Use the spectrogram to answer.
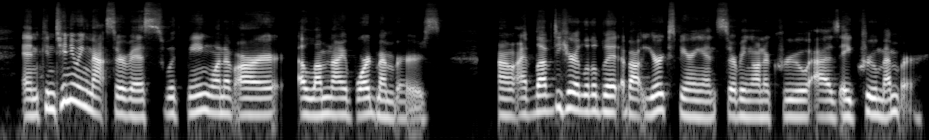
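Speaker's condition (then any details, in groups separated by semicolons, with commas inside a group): No condition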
